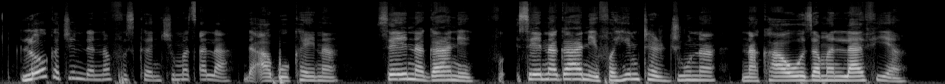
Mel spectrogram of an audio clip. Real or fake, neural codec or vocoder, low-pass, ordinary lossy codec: fake; vocoder, 48 kHz, 128 mel bands, Vocos; none; none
